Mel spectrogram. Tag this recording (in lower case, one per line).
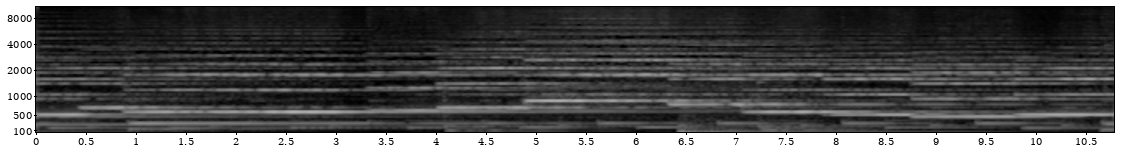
music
